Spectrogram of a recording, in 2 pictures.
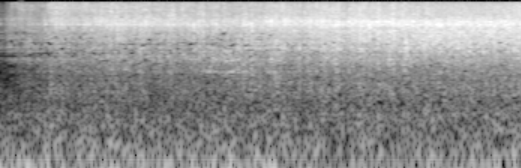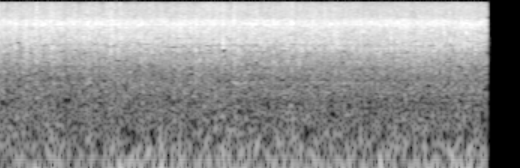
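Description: Paneer cubes sizzling in hot oil in a frying pan as they are laid in; a steady high hiss that swells over the first second and cuts off suddenly near the end.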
